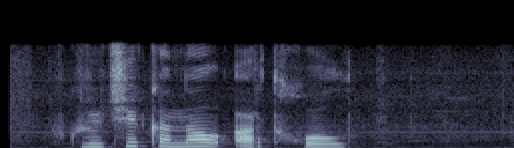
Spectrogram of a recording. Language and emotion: Russian, neutral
